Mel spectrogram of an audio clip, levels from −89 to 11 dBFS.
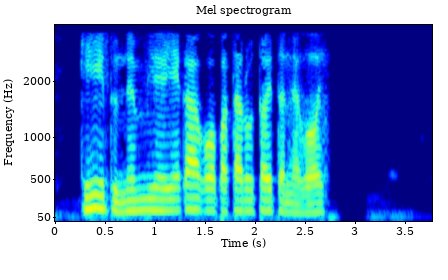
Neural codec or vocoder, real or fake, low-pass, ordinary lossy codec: codec, 16 kHz in and 24 kHz out, 2.2 kbps, FireRedTTS-2 codec; fake; 3.6 kHz; AAC, 24 kbps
